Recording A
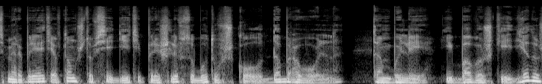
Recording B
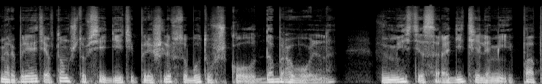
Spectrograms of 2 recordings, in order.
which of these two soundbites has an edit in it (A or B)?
A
